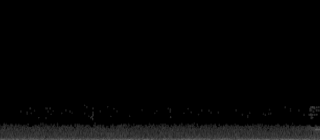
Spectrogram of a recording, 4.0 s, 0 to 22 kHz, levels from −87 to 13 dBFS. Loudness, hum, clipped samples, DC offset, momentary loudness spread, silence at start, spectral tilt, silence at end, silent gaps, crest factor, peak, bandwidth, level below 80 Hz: -52 LUFS; none; under 0.1%; under 0.1%; 3 LU; 0 s; -6.5 dB/octave; 0 s; none; 12 dB; -38 dBFS; 5.4 kHz; -50 dBFS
